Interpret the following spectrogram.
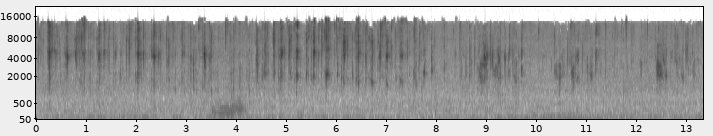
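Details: A Canadian Sphynx cat chews and smacks noisily while eating, making funny "nom nom" sounds with soft crunching clicks throughout.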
